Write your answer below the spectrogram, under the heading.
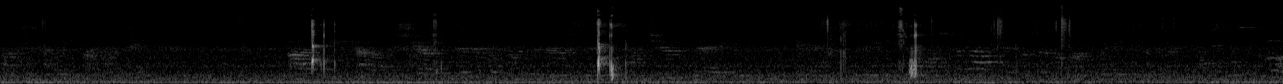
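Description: Brief sharp hiccup sounds, about four at irregular intervals, roughly 20 a minute, over a quiet room with faint background sound.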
